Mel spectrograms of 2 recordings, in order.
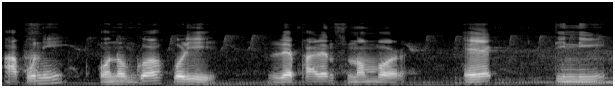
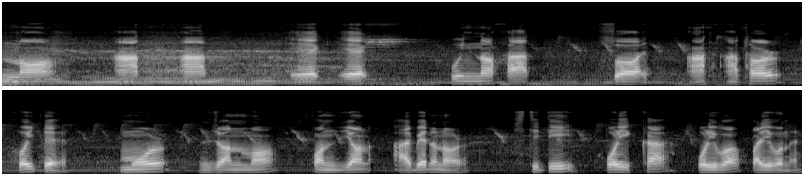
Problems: constant background noise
